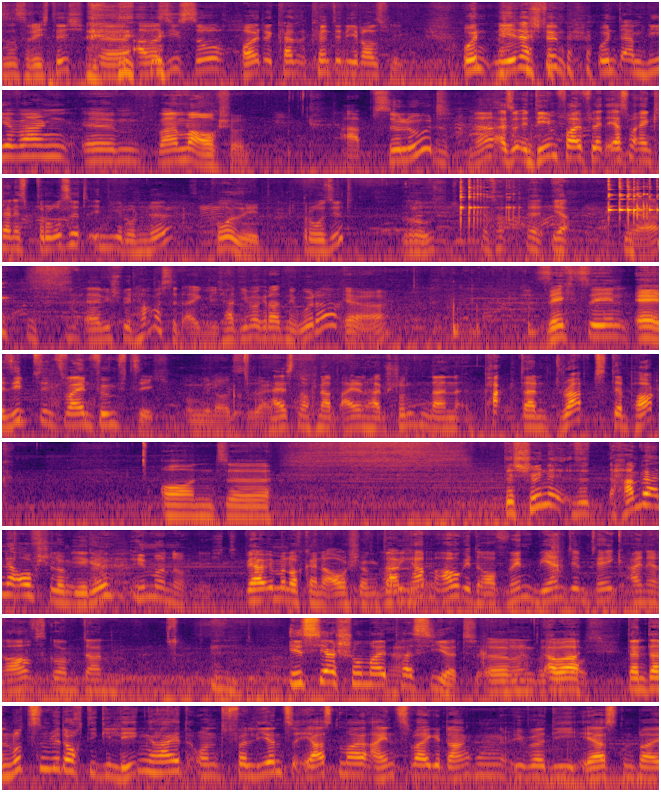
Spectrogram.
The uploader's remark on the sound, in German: Live-Reportage von Halbfinal-Spiel 3 zwischen München und Wolfsburg. Die einmal mehr im Rahmen eines EHC-Heimspiels am Oberwiesenfeld entstanden ist.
